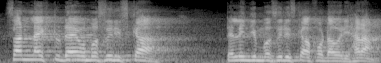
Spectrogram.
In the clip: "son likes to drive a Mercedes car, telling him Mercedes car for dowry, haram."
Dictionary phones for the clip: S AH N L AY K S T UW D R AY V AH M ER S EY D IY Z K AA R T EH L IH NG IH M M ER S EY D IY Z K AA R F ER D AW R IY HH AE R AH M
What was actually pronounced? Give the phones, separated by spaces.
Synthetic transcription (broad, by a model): S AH N L AY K T UW D AY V AH M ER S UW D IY S K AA T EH L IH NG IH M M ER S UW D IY S K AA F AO D AW R IY HH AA R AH M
